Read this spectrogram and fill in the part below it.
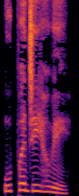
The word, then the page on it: ಉಪಜಿಹ್ವೆ: upa jihve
